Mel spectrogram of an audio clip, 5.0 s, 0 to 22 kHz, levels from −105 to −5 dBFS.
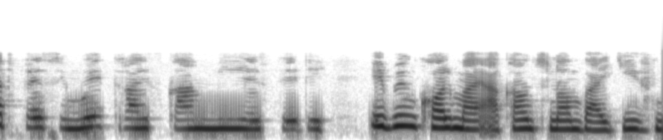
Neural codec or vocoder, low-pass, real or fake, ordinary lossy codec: none; 5.4 kHz; real; none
